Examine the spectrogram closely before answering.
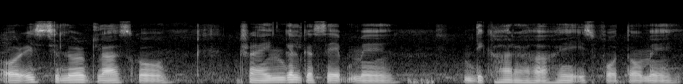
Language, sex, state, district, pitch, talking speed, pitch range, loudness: Hindi, male, Arunachal Pradesh, Papum Pare, 90 Hz, 130 wpm, 85-105 Hz, -18 LUFS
